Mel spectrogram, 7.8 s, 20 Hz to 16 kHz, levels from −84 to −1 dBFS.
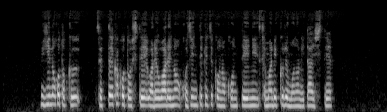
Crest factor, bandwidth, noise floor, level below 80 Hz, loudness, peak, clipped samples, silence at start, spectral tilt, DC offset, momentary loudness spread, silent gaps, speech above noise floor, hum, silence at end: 16 dB; 11.5 kHz; -68 dBFS; -70 dBFS; -23 LUFS; -8 dBFS; under 0.1%; 0.8 s; -5 dB/octave; under 0.1%; 9 LU; none; 46 dB; none; 1.1 s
